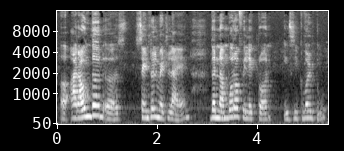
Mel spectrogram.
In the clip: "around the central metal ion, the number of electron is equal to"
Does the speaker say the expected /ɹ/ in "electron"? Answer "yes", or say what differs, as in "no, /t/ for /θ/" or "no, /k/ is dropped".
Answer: yes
